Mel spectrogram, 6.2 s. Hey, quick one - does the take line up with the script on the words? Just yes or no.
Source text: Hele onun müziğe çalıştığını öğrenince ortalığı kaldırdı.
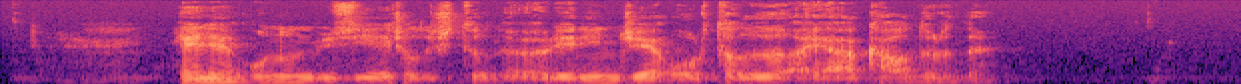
no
